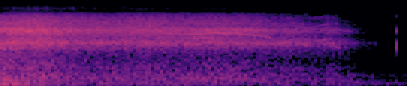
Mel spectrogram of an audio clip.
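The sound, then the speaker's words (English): A deep breath, a long, soft, airy hiss that holds steady for about two seconds, then fades away, with no talking. “Take a deep breath in with me. And out. One more deep breath in.”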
